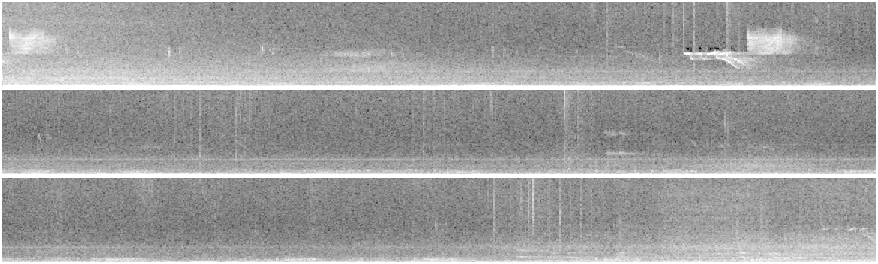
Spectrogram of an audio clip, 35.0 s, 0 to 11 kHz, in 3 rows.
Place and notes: San Martin, Tacna, Peru - A man waiting
Crossing the border between Chile and Peru by night, arriving early in Tacna. Passing my time at the square in front of the church, recording the morning - a city waking up. A man talking and waiting.
7 January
